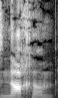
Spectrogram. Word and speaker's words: Nahum: Today we will be reading the very short book called Nahum, or the proper pronunciation actually is from the Hebrew is Nahum.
